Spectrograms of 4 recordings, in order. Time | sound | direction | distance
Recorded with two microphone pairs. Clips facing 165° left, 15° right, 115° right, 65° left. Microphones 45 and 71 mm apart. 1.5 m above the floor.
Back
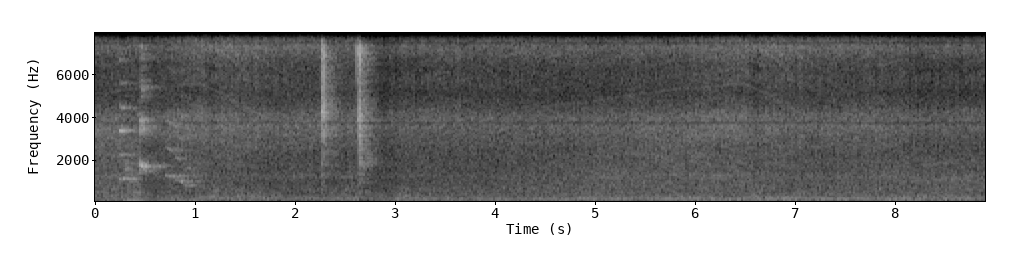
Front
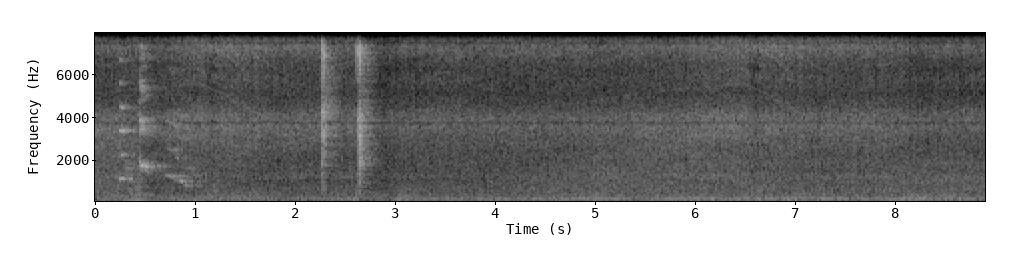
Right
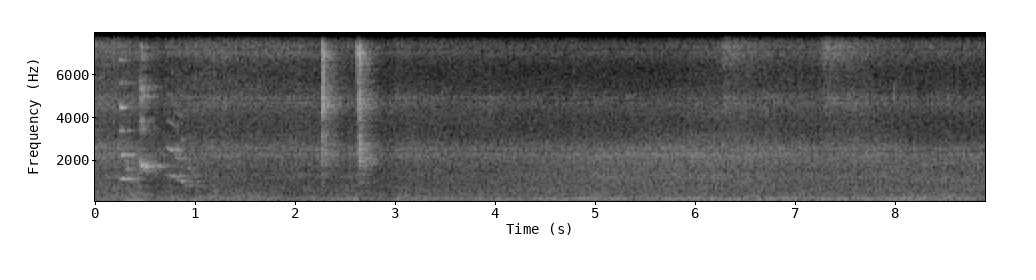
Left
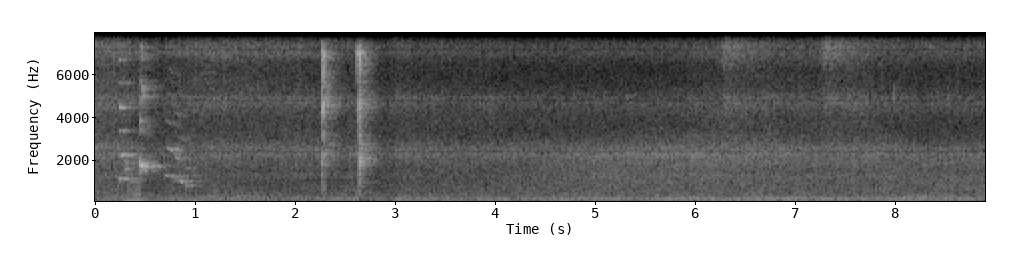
0.2 | a bird | 100° left | 3.5 m
2.3 | a camera shutter | 45° left | 0.7 m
